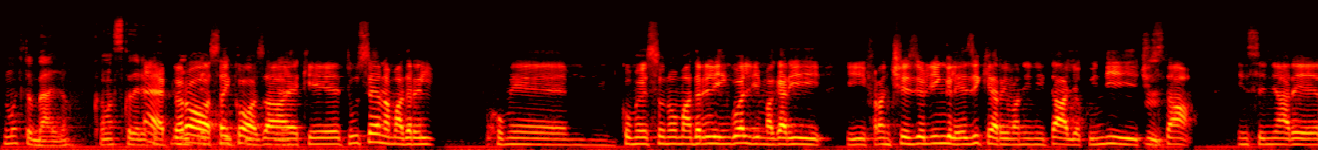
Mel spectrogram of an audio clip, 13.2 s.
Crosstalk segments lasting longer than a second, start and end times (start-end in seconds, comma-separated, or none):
1.4-3.0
